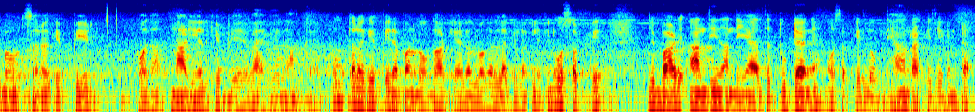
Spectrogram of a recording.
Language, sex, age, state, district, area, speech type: Maithili, male, 60+, Bihar, Purnia, rural, spontaneous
